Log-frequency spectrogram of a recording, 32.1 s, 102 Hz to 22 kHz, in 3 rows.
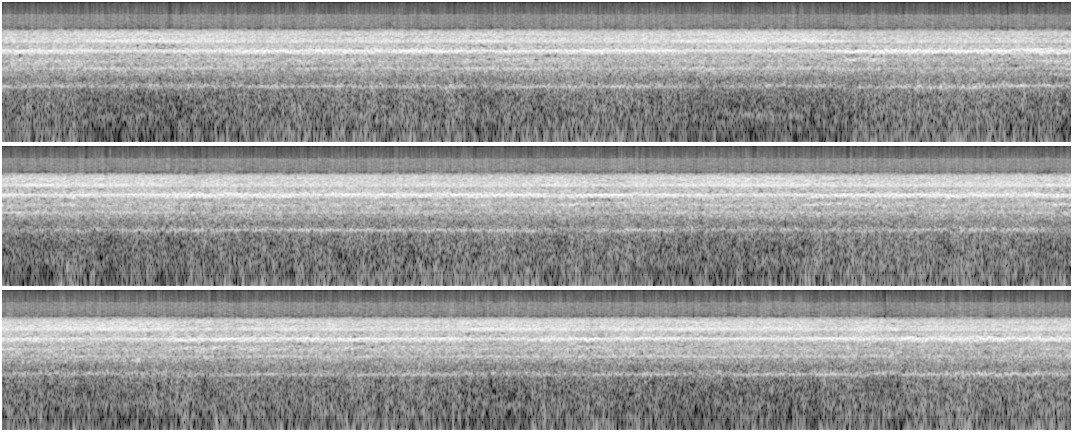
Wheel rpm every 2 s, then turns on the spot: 230, 230, 220, 220, 220, 230, 230, 230, 220, 220, 220, 220, 230, 230, 230, 230.
none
